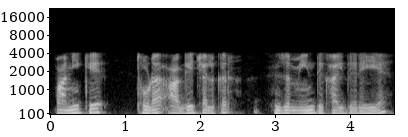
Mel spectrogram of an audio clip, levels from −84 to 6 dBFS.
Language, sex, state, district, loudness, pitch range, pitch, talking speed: Hindi, male, Uttar Pradesh, Lalitpur, -18 LUFS, 115-130 Hz, 120 Hz, 145 wpm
